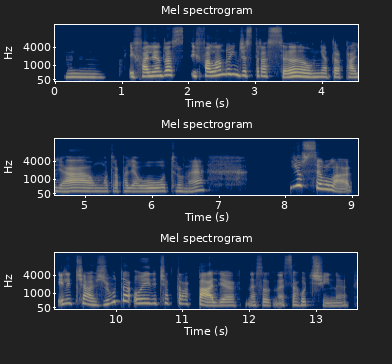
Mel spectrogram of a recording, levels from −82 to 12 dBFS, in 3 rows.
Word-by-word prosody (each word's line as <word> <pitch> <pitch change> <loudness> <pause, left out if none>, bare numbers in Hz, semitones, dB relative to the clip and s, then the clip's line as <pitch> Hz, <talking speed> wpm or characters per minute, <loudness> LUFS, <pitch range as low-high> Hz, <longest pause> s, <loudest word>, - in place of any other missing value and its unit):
Hum 185 -2 -8 0.4
e 210 - -1
falhando 245 +6 +5
as 295 0 +1
e 235 - -1
falando 270 +8 +4
em 335 -3 +1
distração 230 -6 +1
em 195 0 -5
atrapalhar 185 -2 0
um, 175 0 -11
atrapalhar 175 -1 -8
o 170 - -6
outro, 180 +1 -6
né? 205 +8 -4 1.3
E 475 +6 +5
o - - +5
celular, 285 - 0
ele 270 +5 -2
te 270 +2 -2
ajuda 245 - -1
ou 275 - 0
ele 275 -1 -2
te 285 - -6
atrapalha 175 - +3
nessa 180 -1 -8
nessa 185 +1 -8
rotina, 165 -4 -6
195 Hz, 125 wpm, -20 LUFS, 180-260 Hz, 1.3 s, falhando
